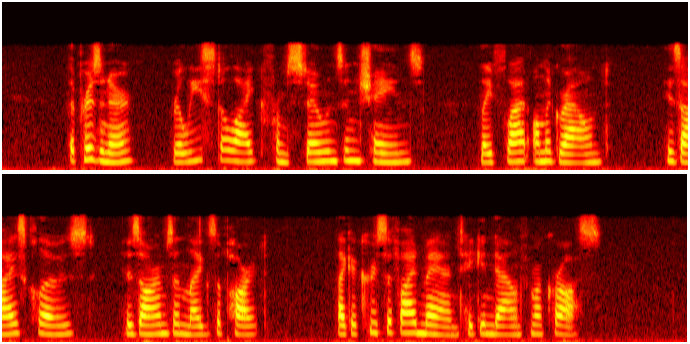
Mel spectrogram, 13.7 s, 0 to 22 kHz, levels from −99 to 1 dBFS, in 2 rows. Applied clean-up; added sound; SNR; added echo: none; none; none; none.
